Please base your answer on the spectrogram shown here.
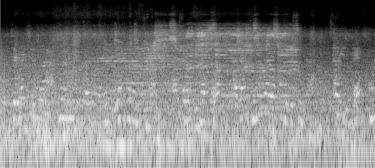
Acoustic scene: bus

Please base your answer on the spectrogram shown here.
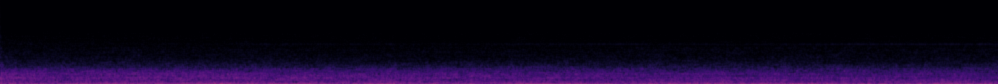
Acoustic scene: street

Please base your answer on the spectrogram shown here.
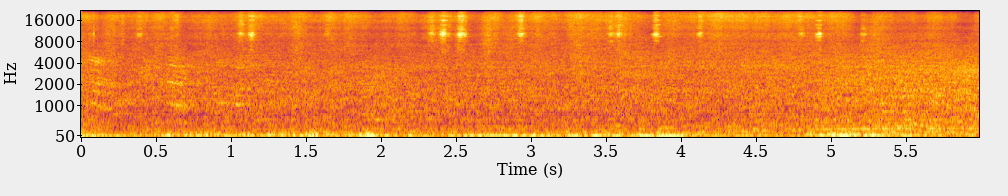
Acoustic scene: residential area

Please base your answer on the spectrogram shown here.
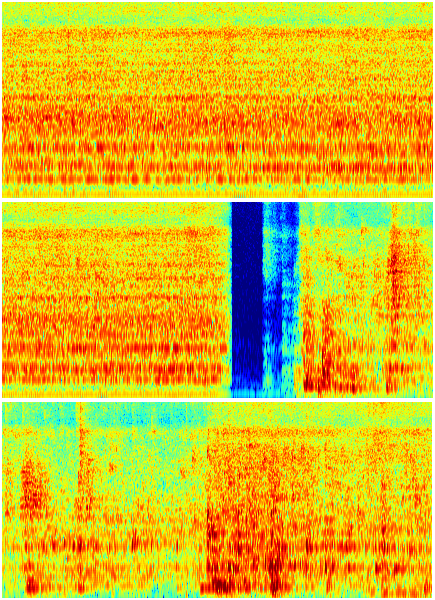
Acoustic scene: restroom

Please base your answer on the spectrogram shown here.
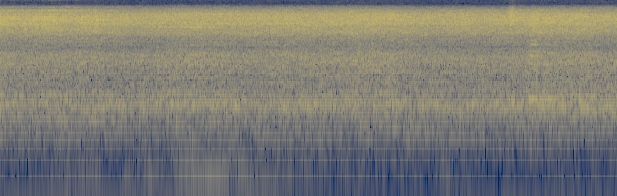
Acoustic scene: street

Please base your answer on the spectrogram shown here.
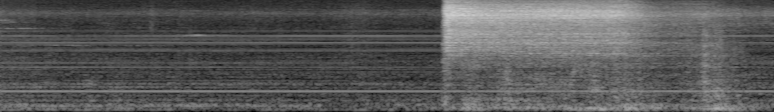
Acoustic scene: subway train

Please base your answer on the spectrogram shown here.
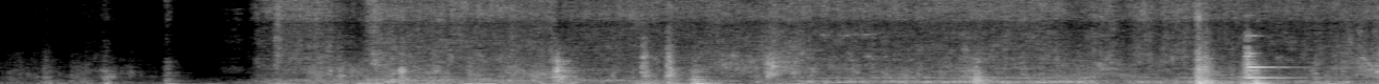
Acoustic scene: kitchen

